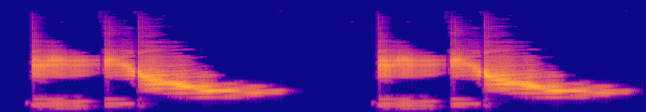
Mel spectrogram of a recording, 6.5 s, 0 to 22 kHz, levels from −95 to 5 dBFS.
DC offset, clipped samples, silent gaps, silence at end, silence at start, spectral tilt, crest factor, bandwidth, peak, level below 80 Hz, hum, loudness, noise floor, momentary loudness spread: under 0.1%; under 0.1%; none; 0.15 s; 0.3 s; -2 dB/octave; 18 dB; 12.5 kHz; 0 dBFS; under -90 dBFS; none; -17 LUFS; -84 dBFS; 15 LU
